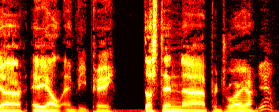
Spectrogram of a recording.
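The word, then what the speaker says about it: Pedroia: Dustin uh Pedroya.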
